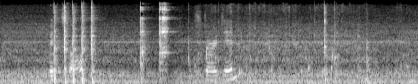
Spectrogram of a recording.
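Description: A metal spoon clinks and scrapes against a pot.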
